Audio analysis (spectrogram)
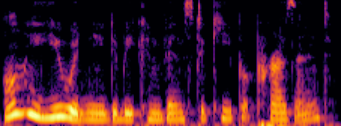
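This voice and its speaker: An irritable man of science who snaps back with impatience and barely hidden feeling, read by a woman. His lines come out raised in pitch and volume, exasperated and quick to bite. It is a storybook reading with little disguise of the voice. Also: expressive, warm tone, husky. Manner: snappish, exasperated. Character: irritable, sharp-tongued adult male scientist.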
